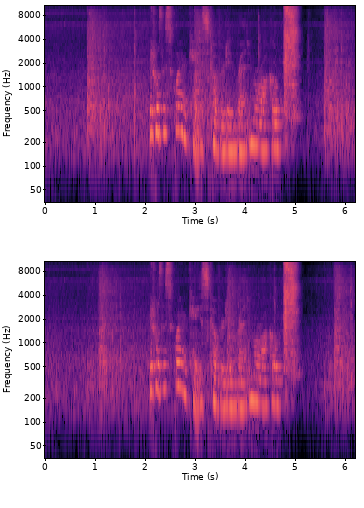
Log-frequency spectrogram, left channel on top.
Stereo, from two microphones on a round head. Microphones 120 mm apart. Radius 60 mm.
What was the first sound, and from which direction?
A woman speaking, 30° right (ahead or behind).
